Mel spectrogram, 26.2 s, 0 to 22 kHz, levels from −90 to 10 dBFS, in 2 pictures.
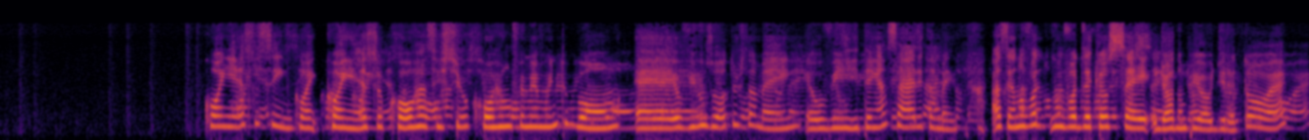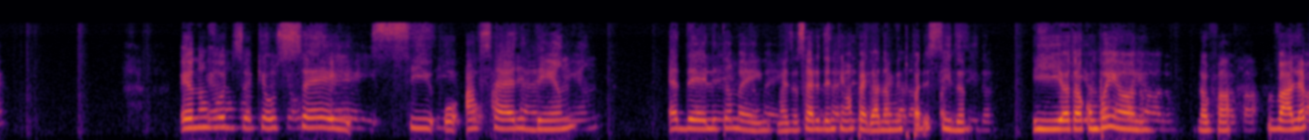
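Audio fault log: Throughout: echo with no canceller. Every phrase gets shadowed by a fainter, thinner copy arriving roughly a third of a second later, sitting about 13 dB below the direct speech. That's what you hear when the far end runs the call through a loudspeaker, their mic picks it back up, and nothing strips it out, so your own speech returns after the network round trip and smears each word.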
